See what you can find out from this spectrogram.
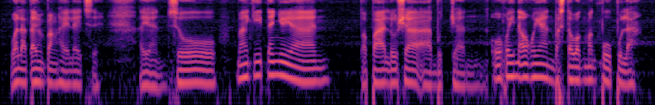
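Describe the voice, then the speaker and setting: At a fairly slow pace, a man talks in a fairly low pitch with lively intonation. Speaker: YouTube tech tutorial creator. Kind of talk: tutorial. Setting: home, screen recording. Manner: casual, filler-heavy.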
